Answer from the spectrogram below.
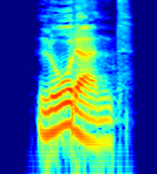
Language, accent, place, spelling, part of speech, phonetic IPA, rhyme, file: German, Germany, Berlin, lodernd, verb, [ˈloːdɐnt], -oːdɐnt, De-lodernd.ogg
- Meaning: present participle of lodern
